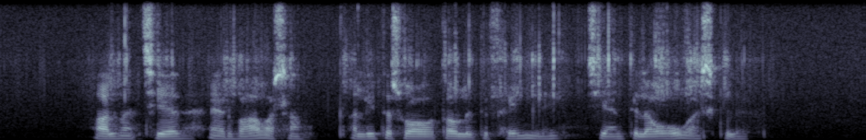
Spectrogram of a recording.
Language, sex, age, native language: Icelandic, male, 50-59, Icelandic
